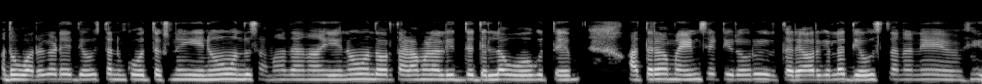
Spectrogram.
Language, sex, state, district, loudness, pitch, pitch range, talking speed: Kannada, female, Karnataka, Chamarajanagar, -15 LUFS, 225 Hz, 220-230 Hz, 140 wpm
